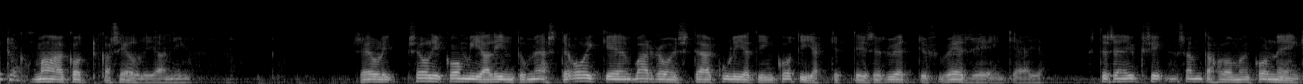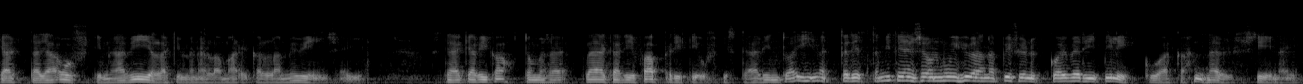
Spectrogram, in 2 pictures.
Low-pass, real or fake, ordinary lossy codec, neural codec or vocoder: 7.2 kHz; fake; none; codec, 16 kHz, 4.8 kbps, FACodec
